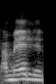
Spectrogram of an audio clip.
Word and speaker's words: Amélie: É, essa questão do Higgs, na verdade, ele teve esse contato com a, com a Emily é, Amélie, né? Amélie, falei errado.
